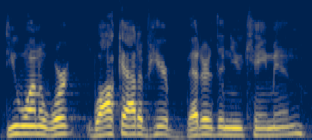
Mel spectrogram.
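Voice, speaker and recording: A booming, preachy rehab group leader, put on by a man reading aloud. He pushes his questions at the group with a raised, lifted delivery. It is a storybook reading. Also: steady tone, moderate pace, darkish tone, natural voice.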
